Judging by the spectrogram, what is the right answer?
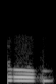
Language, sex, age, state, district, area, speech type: Marathi, male, 18-30, Maharashtra, Nanded, rural, conversation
